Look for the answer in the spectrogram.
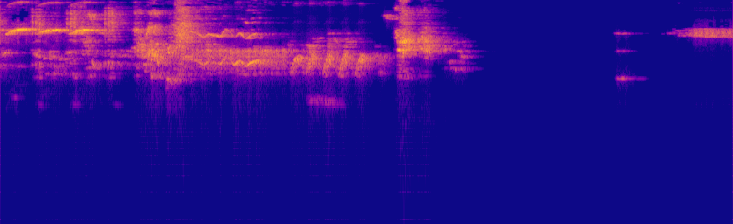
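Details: Nias hill myna singing in a master recording meant for training other birds: high, varied whistled and chattering phrases for about four and a half seconds, a pause, then a faint short note and a thin steady whistle.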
